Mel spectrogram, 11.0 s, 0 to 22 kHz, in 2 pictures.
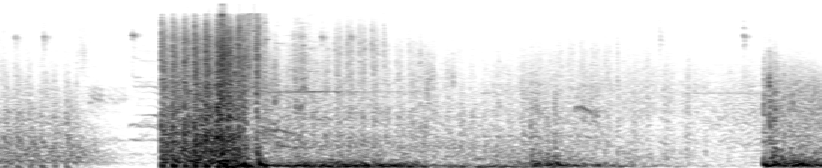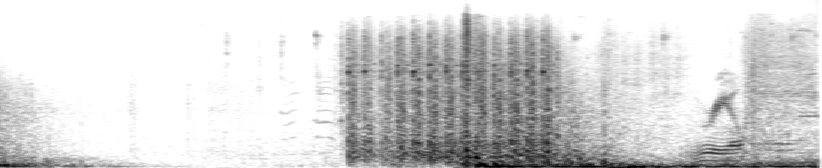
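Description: Heavy automatic gunfire in Call of Duty: Modern Warfare (2019) comes in three loud, sustained bursts separated by quieter stretches of lingering echo and scattered shots, with a voice talking faintly underneath.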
